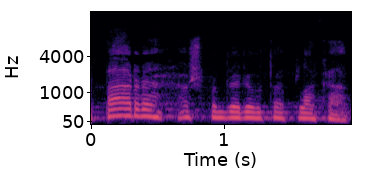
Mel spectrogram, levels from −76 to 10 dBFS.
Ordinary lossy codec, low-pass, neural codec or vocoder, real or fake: AAC, 64 kbps; 14.4 kHz; none; real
